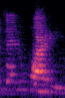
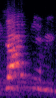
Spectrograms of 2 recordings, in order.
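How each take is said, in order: First: "January" as JEN-u-wa-ree; "January" with a full wa syllable; wrong pronunciation. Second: "January" as JAN-yu-ree; correct pronunciation. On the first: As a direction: show the mistaken, longer "January". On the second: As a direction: compact "January", stressed up front. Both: Shown as a demonstration. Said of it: "not January".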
